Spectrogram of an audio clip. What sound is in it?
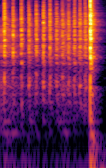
onid coin drop stop
Just some random sounds I sampled over the weekend. Might be good in an IDM kit or some such.
click, coin-drop, snap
